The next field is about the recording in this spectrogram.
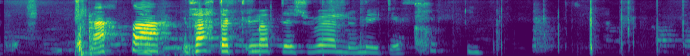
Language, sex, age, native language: Icelandic, male, 9, Icelandic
